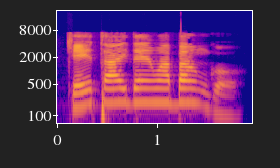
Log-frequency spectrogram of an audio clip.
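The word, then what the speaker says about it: 携帯電話番号: A gente prolonga o som do E ali, né? Keitai denwa bango. E o som do U ali no final, que é o O, né? Que vai prolongar.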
